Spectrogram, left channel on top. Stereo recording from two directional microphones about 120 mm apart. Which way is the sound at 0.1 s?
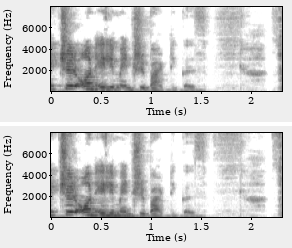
30° right (ahead or behind).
